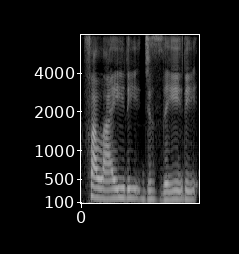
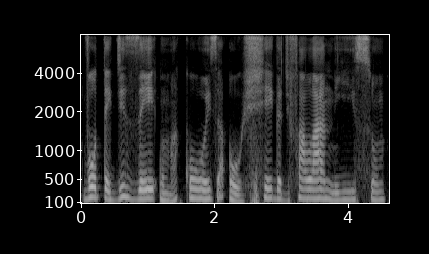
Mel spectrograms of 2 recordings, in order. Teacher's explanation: nas palavras as formas infinitivas dos verbos são um bom exemplo os portugueses pronunciam muito claramente o r final dessas palavras e até acrescentam mais alguma coisa exemplo falar ele dizer etc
